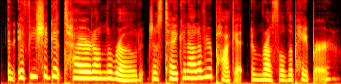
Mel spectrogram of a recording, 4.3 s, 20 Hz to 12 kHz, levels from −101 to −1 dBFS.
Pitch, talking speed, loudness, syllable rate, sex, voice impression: 245 Hz, 280 wpm, -18 LUFS, 6.2 syllables/s, female, feminine, adult-like, slightly cute, slightly refreshing, slightly sincere, friendly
